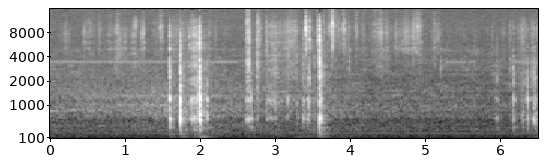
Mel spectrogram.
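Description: Dyed Easter eggs clicking against each other and the plastic bowl as a hand picks them up and turns them over: a few scattered light knocks, loudest about two seconds in.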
